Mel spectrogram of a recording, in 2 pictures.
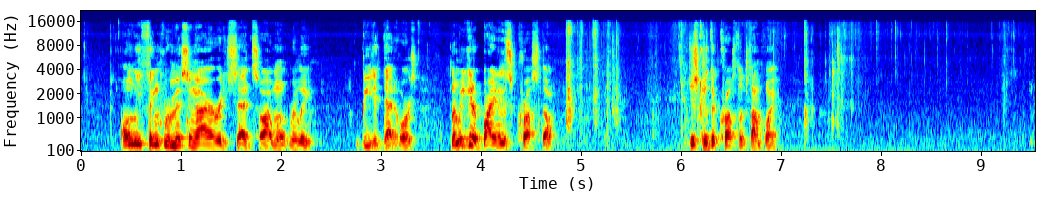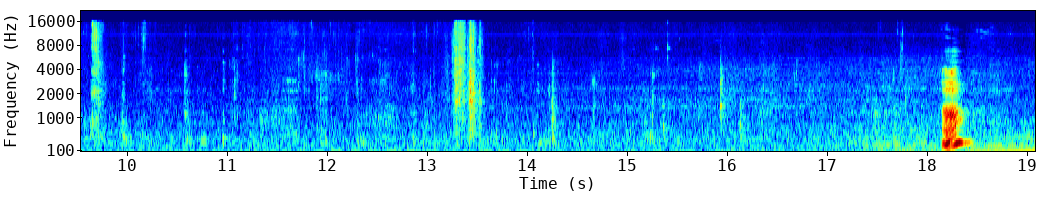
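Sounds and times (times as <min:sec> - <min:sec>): chewing crunchy pizza crust: 0:04.8 - 0:15.9.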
